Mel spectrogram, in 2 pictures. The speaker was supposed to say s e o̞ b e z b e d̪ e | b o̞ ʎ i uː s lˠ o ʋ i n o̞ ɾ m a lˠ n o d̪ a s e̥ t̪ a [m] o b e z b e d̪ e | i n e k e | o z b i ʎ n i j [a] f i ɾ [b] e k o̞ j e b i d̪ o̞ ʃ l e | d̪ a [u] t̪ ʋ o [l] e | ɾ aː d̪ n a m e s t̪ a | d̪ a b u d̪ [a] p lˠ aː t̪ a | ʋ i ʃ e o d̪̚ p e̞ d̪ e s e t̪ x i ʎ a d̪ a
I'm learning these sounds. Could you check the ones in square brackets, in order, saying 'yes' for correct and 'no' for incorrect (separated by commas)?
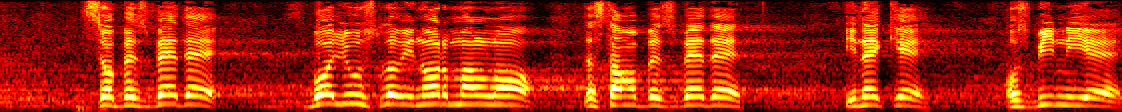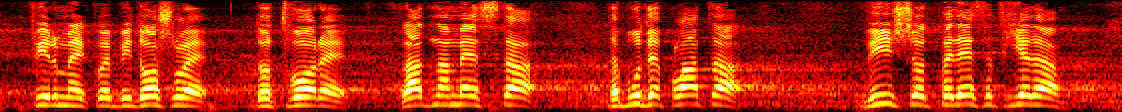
yes, no, no, no, no, no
